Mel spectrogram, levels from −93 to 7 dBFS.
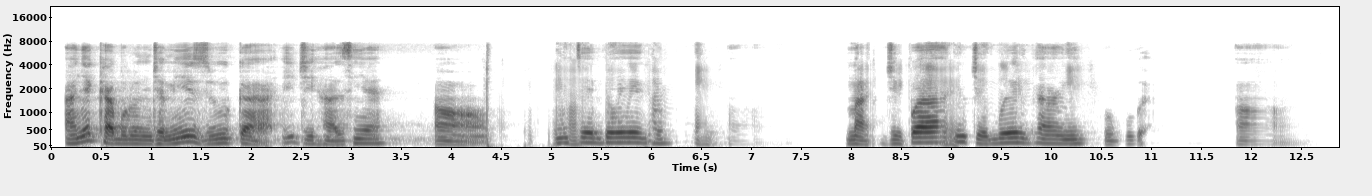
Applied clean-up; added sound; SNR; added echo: neural mask model DeepFilterNet 3.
